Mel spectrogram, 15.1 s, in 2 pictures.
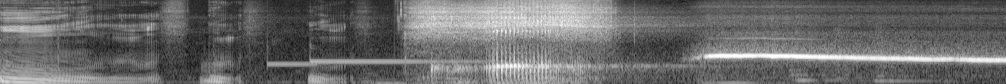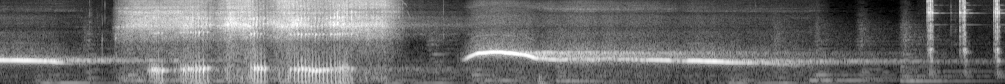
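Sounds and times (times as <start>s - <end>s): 
cartoonish snoring effect for a sleeping character: 0.0s - 5.2s, 8.4s - 10.7s
person narrating a children's story: 0.0s - 5.3s, 8.4s - 10.6s
long sustained whistle falling in pitch: 5.1s - 8.5s, 11.0s - 14.0s.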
